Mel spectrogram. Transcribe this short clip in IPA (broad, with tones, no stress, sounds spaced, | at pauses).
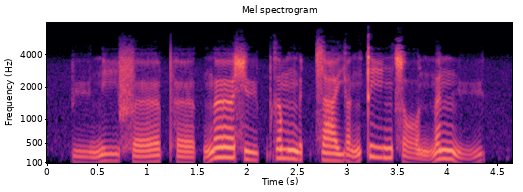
p yː˨ n̪ iː˧ f œː˨˧ pʰ œː˨ k̚ ŋ œː˥ s yː˧ p̚ k ɐ˥ m ŋ ɵ˧ t̚ t͡s aː˧ j ɐ˨˥ ŋ t̪ iː˥ ŋ s ɔː˨˩ n n̪ ɐ˥ n n̪ yː˨˥ k̚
